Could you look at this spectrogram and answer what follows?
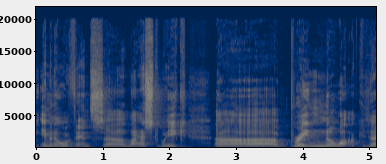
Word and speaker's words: Brayden Nowak: Uh Braden Nowak. Did I pronounce that correctly?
